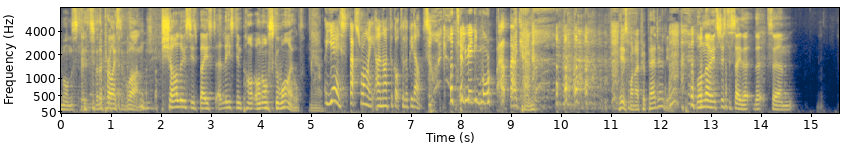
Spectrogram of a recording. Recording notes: Which was recorded live at the London Library.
